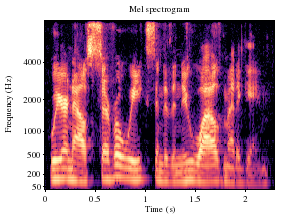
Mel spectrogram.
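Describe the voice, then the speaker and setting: A man hosting a gaming podcast panel, introducing guests with brisk, upbeat patter. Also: medium pitch. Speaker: podcast host. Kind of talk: hosted panel discussion.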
